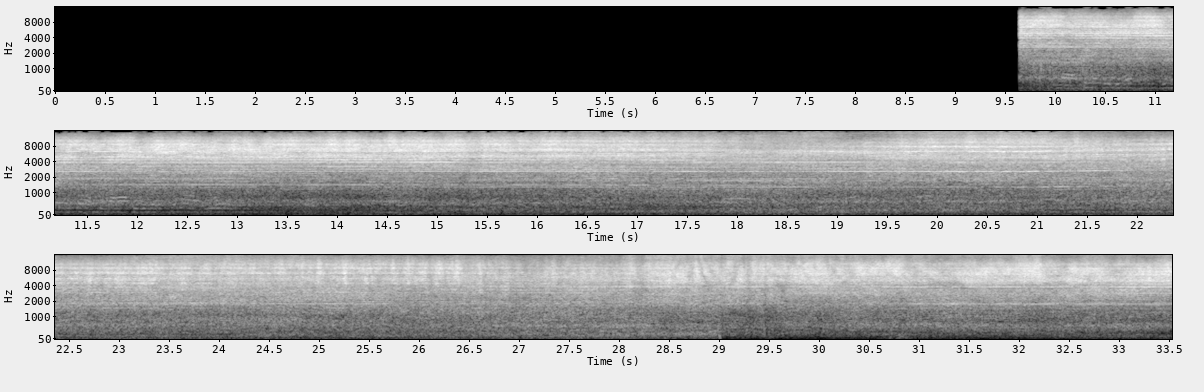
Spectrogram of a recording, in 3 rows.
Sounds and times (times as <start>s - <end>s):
Aircraft engine: 9.6s - 33.5s
Fixed-wing aircraft, airplane: 9.6s - 33.5s
Speech: 9.8s - 21.8s.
